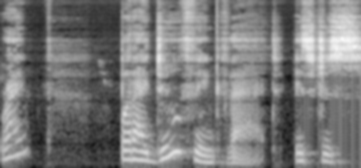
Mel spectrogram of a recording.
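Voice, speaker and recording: Speaking with an American accent, a woman is heard. She talks at a very slow pace. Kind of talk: commentary talk to camera.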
